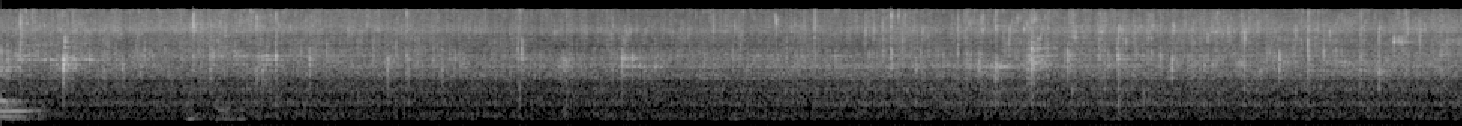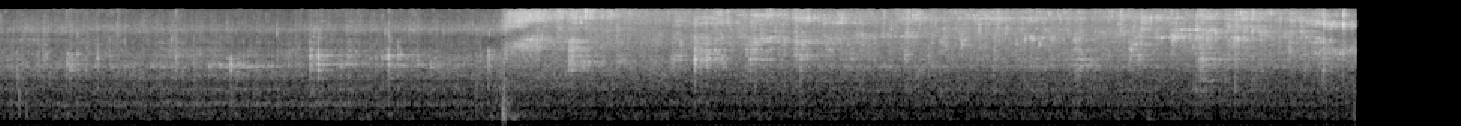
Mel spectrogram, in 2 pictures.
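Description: Chicken and mushrooms frying in a pan for curry: a steady sizzle with fine crackling spatter. It grows clearly louder about two-thirds of the way through, then cuts off suddenly near the end.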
